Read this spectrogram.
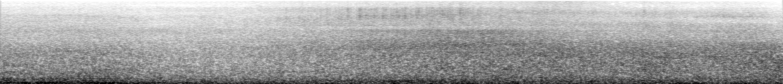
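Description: A truck rumbles past.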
